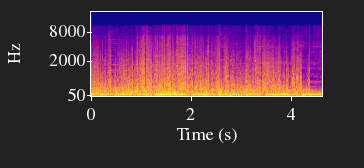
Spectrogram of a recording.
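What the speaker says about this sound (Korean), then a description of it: "남덕유산에 가까워질수록 엄청난 강풍이 불고 있습니다." Strong gale blowing across the ridge near the summit of Namdeogyusan in winter, a loud continuous roar buffeting the microphone with gusty surges and no pauses.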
